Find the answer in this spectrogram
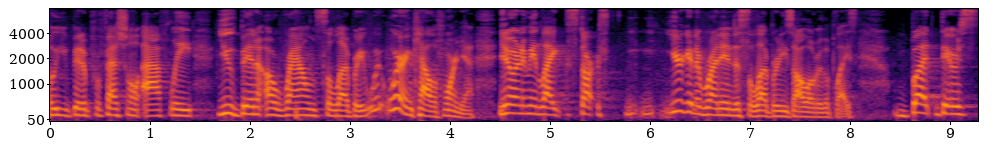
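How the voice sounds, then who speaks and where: A woman hosting an interview, musing aloud and searching for words as she asks questions. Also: low-pitched. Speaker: host. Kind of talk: conversational interview.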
